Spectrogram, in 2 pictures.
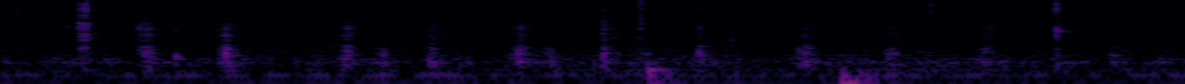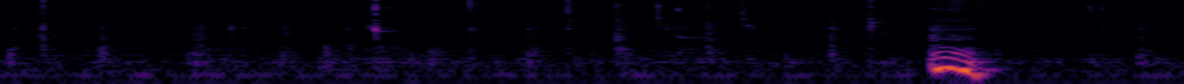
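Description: Close chewing of a mouthful of Nestle KitKat Double Crunch ice cream bar, its chocolate coating with KitKat pieces giving a run of crisp crunches, a few a second. About ten and a half seconds in, a short hum of the voice, falling in pitch.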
